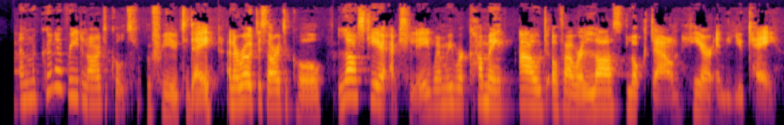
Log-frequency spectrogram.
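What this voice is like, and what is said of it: Dutch accent. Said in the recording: “You might hear from my accent that I'm not actually from London. I'm from the Netherlands”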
